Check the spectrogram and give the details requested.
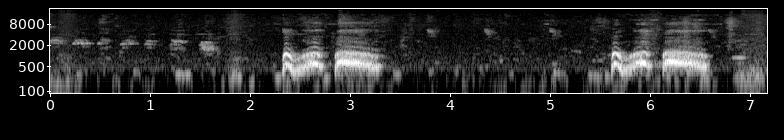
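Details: Male spotted dove giving a lively lure call to attract others of its kind, also played to soothe stressed caged doves. Two paired coos, a short throaty note and a longer rolling one, sound about three seconds apart. Thin high twitters are heard between them.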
